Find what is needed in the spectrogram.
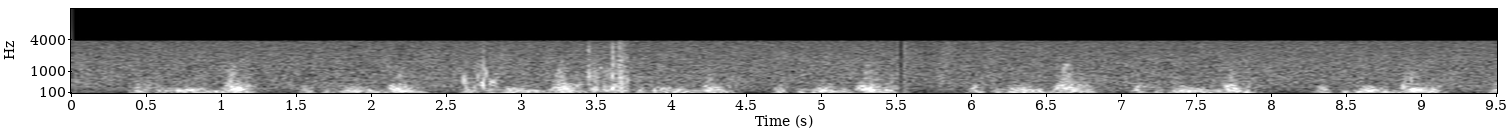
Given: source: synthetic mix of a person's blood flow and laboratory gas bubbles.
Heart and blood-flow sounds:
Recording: Doppler ultrasound of blood flow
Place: precordium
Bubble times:
2.57-2.83 s: bubbles
3.41-3.72 s: bubbles
From the record:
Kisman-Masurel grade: 213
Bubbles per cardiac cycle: several, 3 to 8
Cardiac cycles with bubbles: 1 to 10%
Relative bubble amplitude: loud (0.450 to 0.775)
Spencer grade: 1 (occasional bubble signal discernible with the cardiac motion signal, with majority of cardiac periods free of bubbles)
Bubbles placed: only in the low amplitude regions of the cardiac cycle

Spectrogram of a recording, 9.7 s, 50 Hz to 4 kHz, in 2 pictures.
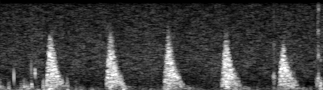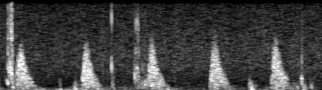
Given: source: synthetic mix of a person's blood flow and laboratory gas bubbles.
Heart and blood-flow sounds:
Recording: Doppler ultrasound of blood flow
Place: subclavian vein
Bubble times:
0.17-0.24 s: bubbles
0.43-0.56 s: bubbles
4.08-4.16 s: bubbles
4.27-4.50 s: bubbles
4.73-4.82 s: bubbles
4.91-5.15 s: bubbles
6.49-6.58 s: bubbles
6.83-7.19 s: bubbles
9.23-9.59 s: bubbles
From the record:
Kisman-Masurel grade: 222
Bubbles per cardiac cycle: several, 3 to 8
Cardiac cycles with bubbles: 10 to 50%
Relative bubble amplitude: moderate (0.250 to 0.450)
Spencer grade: 2 (many but less than half of the cardiac periods contain bubble signals, singularly or in groups)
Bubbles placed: anywhere in the cardiac cycle

